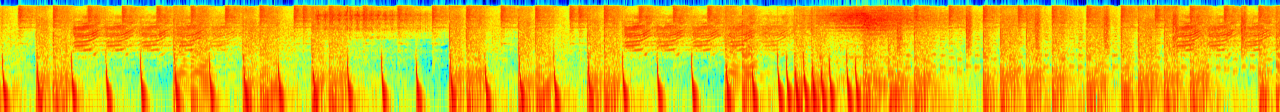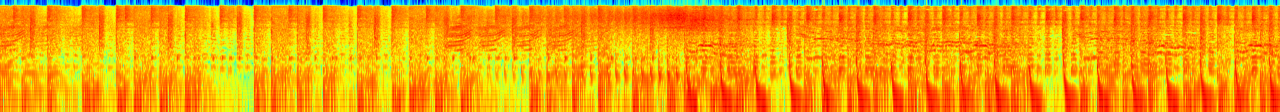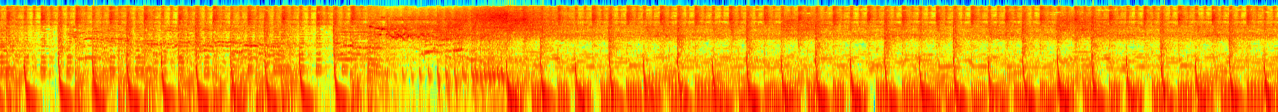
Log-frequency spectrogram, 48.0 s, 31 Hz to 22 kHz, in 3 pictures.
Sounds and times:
Music: 0:00.0 - 0:47.9.

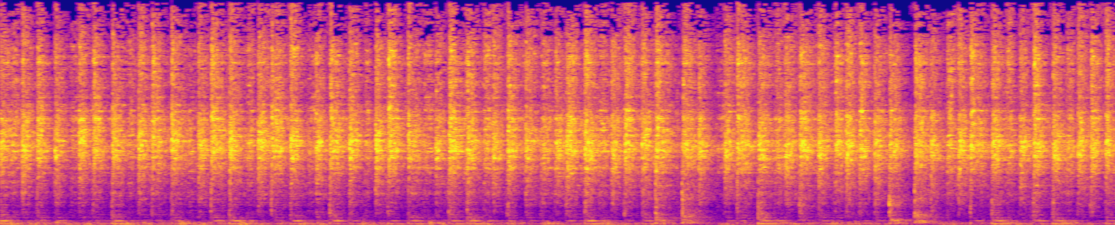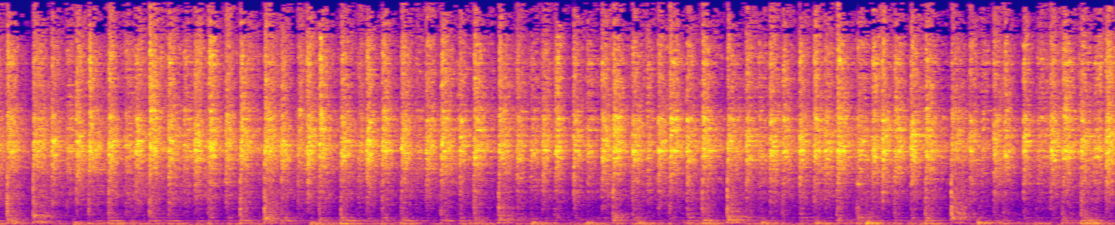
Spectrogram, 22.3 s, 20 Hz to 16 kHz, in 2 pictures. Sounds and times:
Inside, large room or hall: 0:00.0 - 0:22.3
Music: 0:00.0 - 0:22.3.

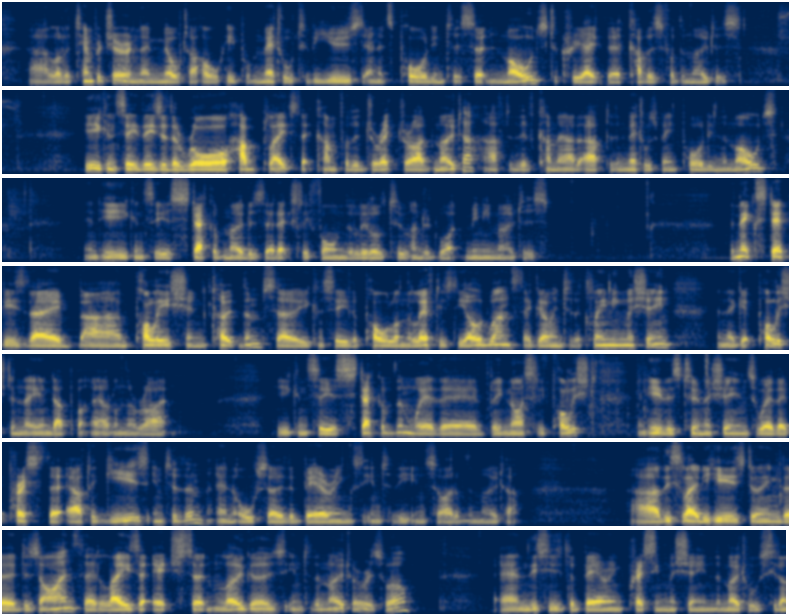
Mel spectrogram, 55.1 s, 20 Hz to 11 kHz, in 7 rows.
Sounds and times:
Speech: 0:00.0 - 0:07.5, 0:08.7 - 0:15.7, 0:16.5 - 0:21.3, 0:23.0 - 0:33.3, 0:34.2 - 0:44.6, 0:45.6 - 0:51.4, 0:52.1 - 0:55.0.

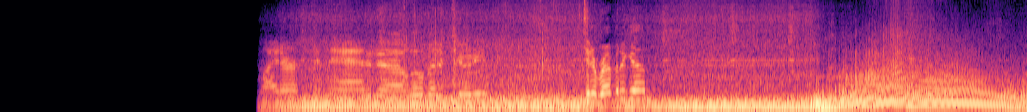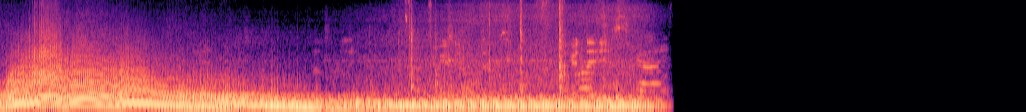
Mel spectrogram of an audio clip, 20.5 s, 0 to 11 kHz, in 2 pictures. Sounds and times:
Speech: 0:02.6 - 0:04.9, 0:05.8 - 0:06.6, 0:13.4 - 0:17.0
Car: 0:02.6 - 0:17.0
Accelerating, revving, vroom: 0:08.0 - 0:13.4.

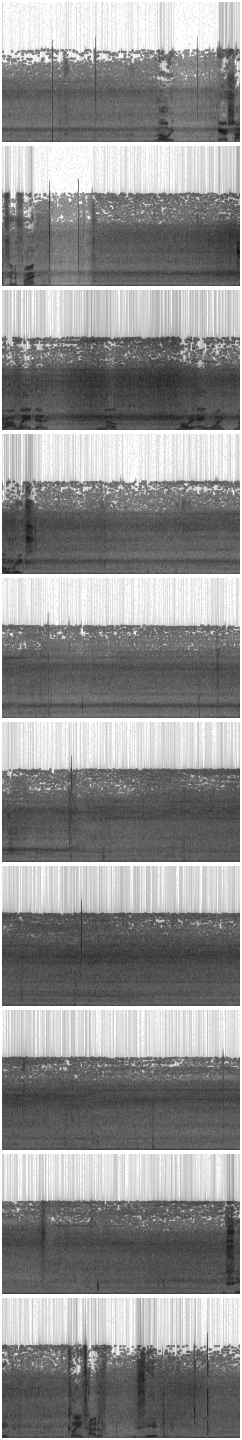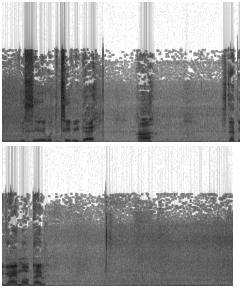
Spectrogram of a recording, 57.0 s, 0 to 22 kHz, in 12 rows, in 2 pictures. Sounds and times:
Truck: 0:00.0 - 0:56.9
Speech: 0:03.0 - 0:03.5, 0:04.3 - 0:05.5, 0:09.4 - 0:10.5, 0:11.4 - 0:11.9, 0:13.0 - 0:15.0, 0:42.5 - 0:43.2, 0:44.2 - 0:46.1, 0:48.0 - 0:49.6, 0:50.3 - 0:50.7, 0:52.0 - 0:53.4.

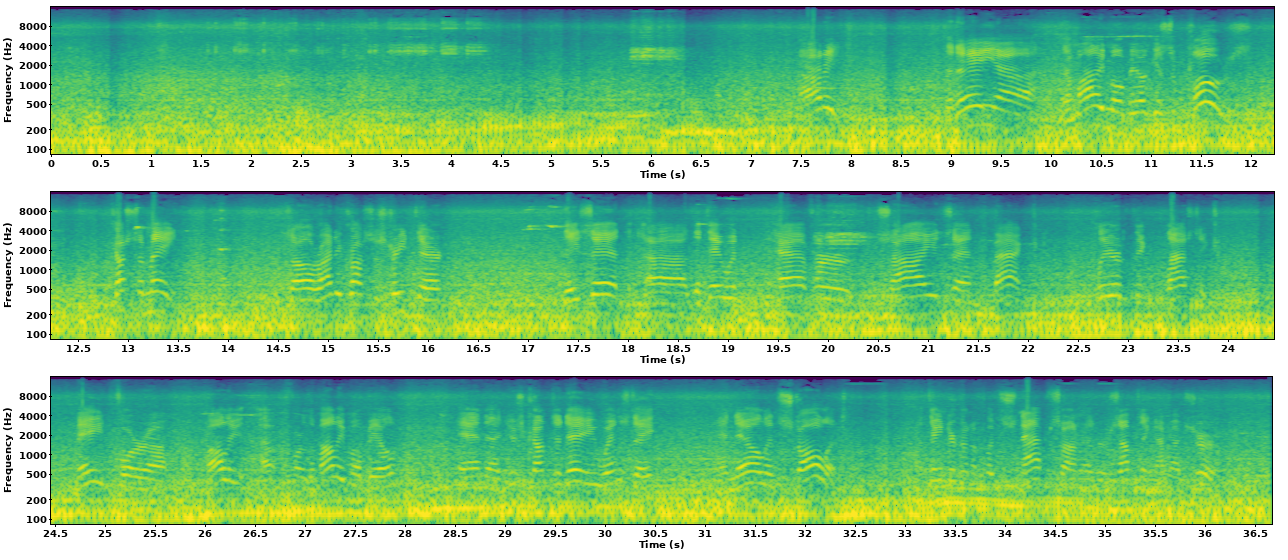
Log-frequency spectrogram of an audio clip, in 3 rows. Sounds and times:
Speech: 0:07.5 - 0:08.0, 0:09.0 - 0:12.0, 0:12.9 - 0:13.5, 0:14.6 - 0:16.2, 0:17.4 - 0:22.1, 0:22.7 - 0:24.0, 0:24.8 - 0:28.0, 0:28.6 - 0:30.6, 0:31.2 - 0:32.4, 0:33.2 - 0:36.2.

